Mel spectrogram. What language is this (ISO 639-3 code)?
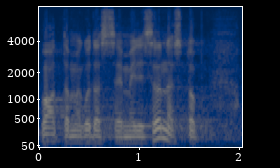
est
